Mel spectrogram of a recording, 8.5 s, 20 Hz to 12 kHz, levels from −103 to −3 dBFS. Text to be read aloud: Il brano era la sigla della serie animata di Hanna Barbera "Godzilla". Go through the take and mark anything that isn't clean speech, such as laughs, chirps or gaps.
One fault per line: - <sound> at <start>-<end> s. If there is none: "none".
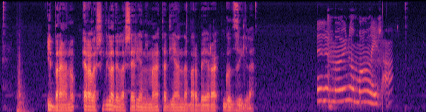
- thud at 0.3-0.7 s
- laugh at 6.3-7.9 s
